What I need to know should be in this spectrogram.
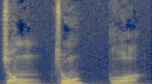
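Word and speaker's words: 中国: 그래서 중국은 네. 중으로 안 나고 종. 구어. 종구어. 종 발음 있잖아요. 받침 종구어. 있잖아요. 종구어. 이응 받침이 아니에요.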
